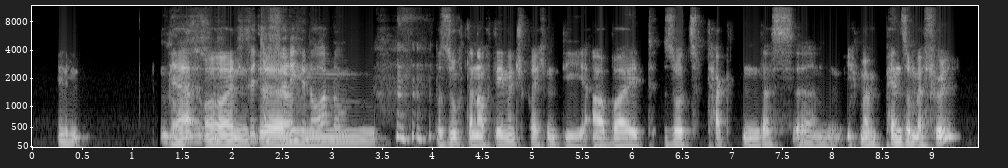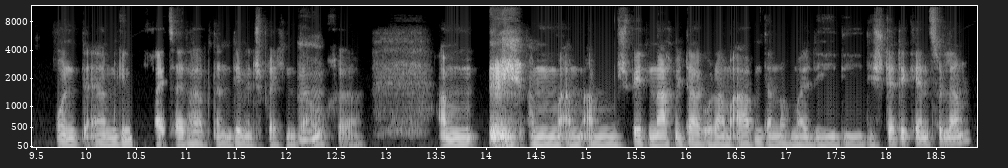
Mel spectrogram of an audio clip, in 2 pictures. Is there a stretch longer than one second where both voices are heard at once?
Yes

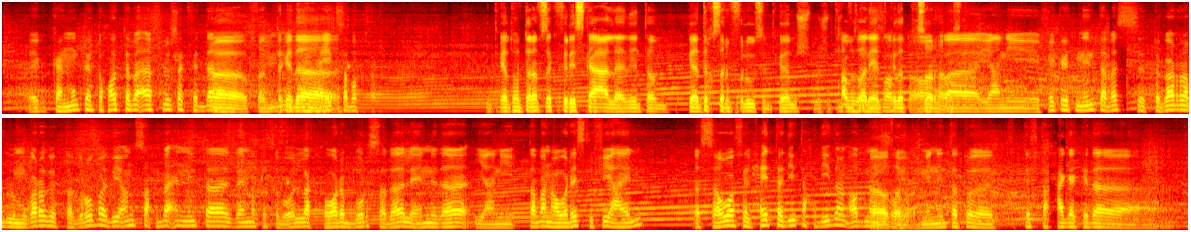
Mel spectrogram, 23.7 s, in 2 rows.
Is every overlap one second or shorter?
No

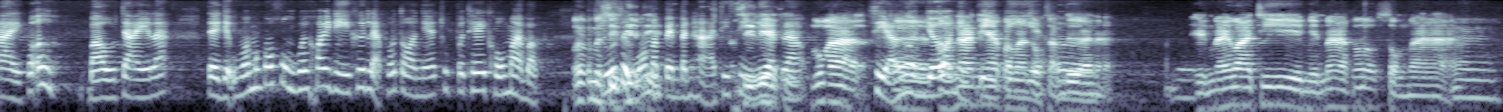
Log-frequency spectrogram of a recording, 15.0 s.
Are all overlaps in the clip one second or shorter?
No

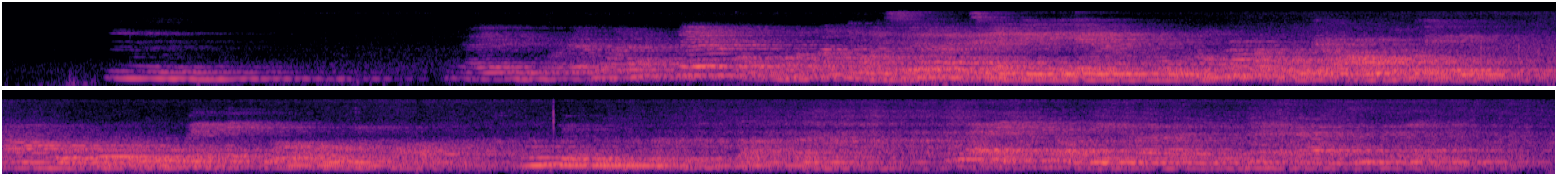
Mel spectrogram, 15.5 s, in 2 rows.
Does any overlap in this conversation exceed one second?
Yes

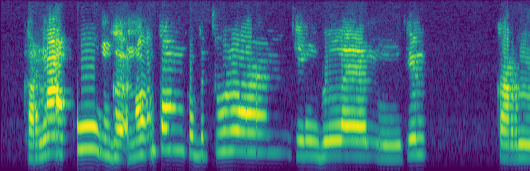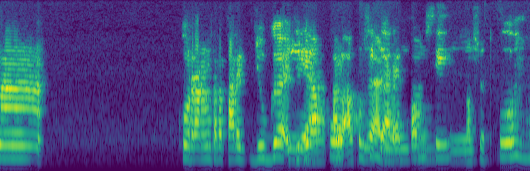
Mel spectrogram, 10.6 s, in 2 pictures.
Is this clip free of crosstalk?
No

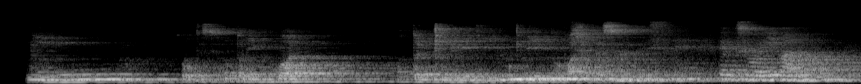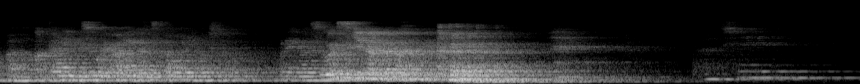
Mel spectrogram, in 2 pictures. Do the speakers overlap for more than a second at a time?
Yes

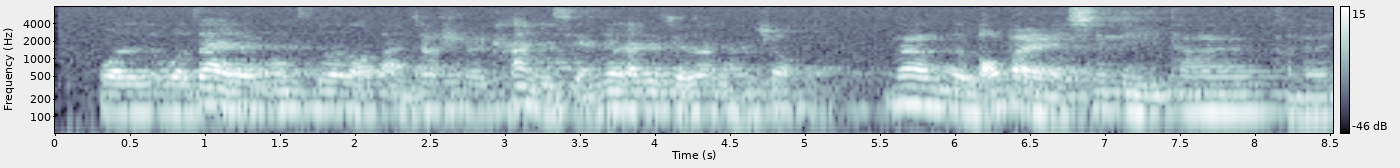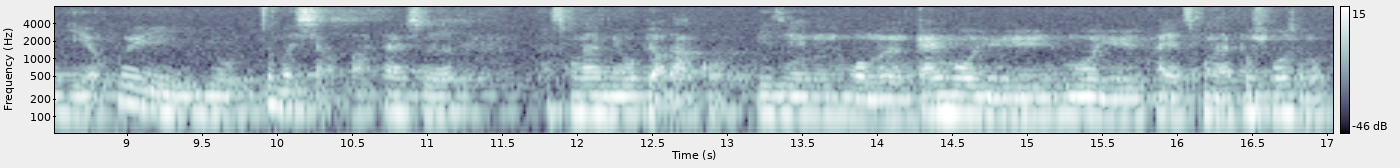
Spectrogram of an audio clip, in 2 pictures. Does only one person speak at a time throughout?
Yes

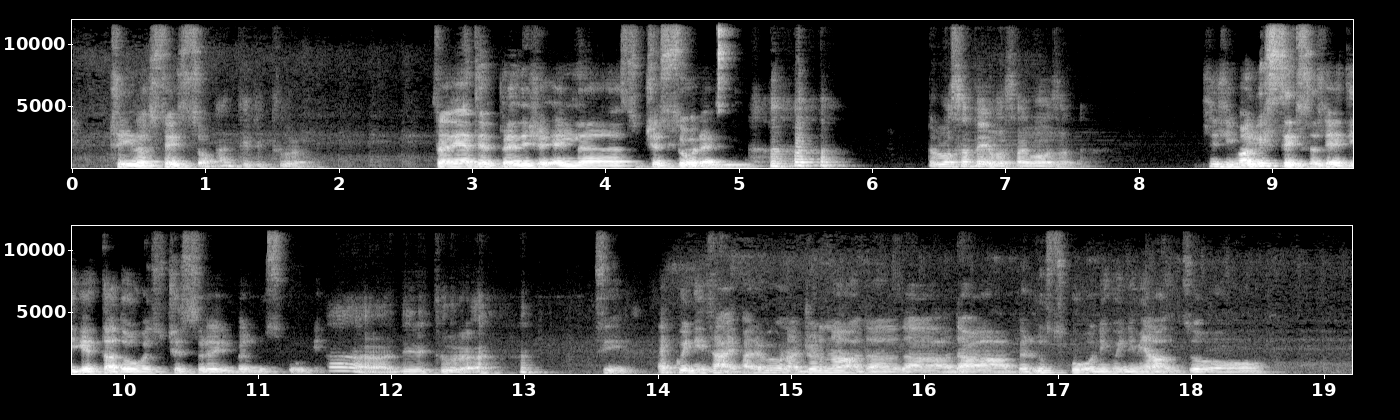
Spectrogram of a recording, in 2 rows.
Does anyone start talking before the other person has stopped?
No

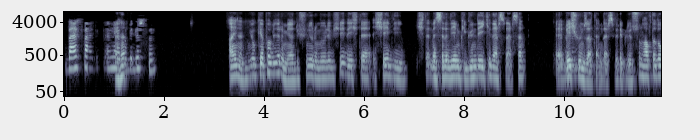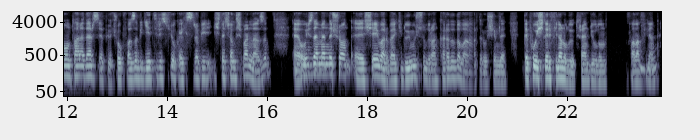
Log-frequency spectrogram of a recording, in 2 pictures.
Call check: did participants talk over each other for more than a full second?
No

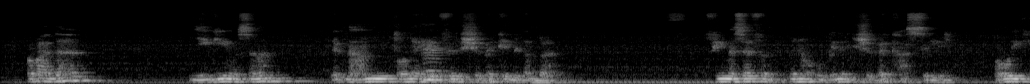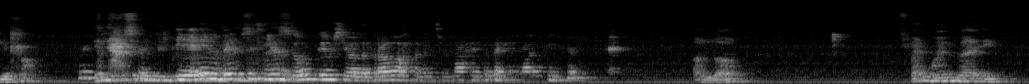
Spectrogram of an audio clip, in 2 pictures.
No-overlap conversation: No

